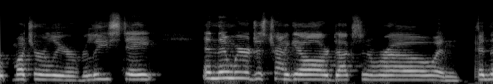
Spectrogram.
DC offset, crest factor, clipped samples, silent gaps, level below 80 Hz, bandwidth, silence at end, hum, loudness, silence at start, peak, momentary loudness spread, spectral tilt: under 0.1%; 14 dB; under 0.1%; none; -64 dBFS; 11.5 kHz; 0 s; none; -25 LUFS; 0 s; -10 dBFS; 7 LU; -3.5 dB/octave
